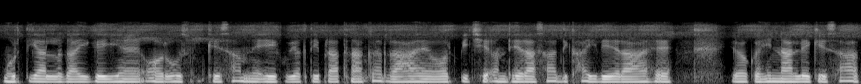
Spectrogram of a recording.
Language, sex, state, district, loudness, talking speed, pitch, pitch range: Hindi, male, Himachal Pradesh, Shimla, -17 LUFS, 180 wpm, 130 Hz, 125-135 Hz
